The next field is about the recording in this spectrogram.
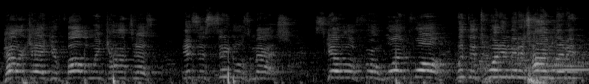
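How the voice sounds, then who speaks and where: A man with a very high, projected voice announces wrestling in a booming, theatrical manner. He stretches out his phrases like a showman. The sound is echoey, with loud music around him. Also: flat delivery, fairly quick. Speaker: ring announcer. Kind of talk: live wrestling ring announcing, drawn-out and projected. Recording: echoey live venue, loud music, crowd.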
